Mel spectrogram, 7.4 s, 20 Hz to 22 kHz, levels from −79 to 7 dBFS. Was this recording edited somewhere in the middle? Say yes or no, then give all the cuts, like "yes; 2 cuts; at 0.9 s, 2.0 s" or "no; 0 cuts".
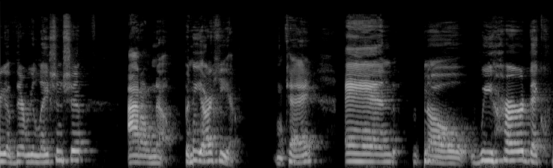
yes; 2 cuts; at 2.6 s, 5.7 s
